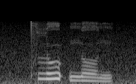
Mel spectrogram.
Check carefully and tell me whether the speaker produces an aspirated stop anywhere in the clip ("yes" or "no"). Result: yes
